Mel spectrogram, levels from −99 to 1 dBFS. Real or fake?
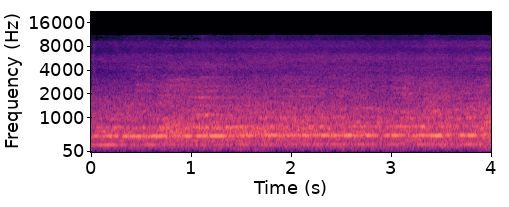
real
